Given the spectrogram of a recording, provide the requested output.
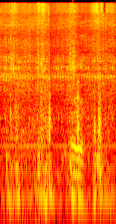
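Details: Washing machine before repair: deep uneven rumble swelling and fading as the drum turns with water load, drum stoppable by hand; motor runs quiet with belt removed, so the worn gearbox is the noisy part, to be replaced.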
